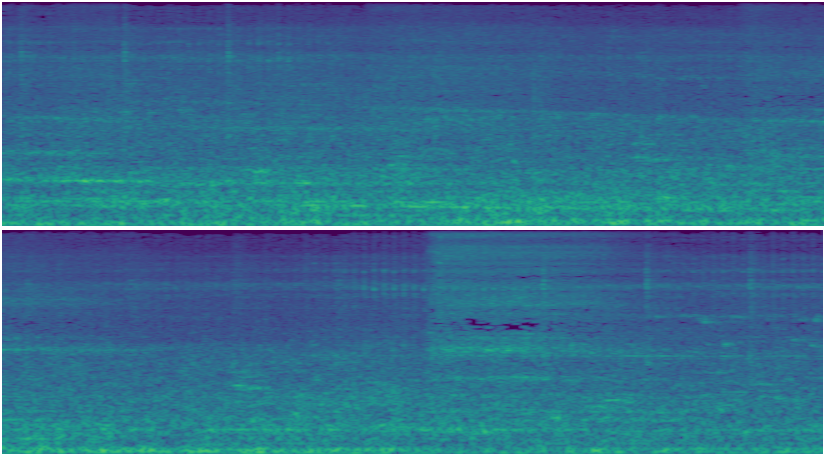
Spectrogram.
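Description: MTR Metro Cammell electric multiple unit train running into the station and passing close by, its wheels and running gear rumbling steadily as it slows along the platform. A sudden hiss joins the rumble about nine seconds in.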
